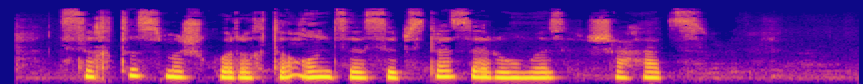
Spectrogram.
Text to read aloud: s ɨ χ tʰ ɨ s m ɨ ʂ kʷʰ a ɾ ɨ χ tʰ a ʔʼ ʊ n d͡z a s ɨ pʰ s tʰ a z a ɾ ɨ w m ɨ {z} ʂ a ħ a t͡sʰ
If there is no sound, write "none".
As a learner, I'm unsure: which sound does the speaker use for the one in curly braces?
z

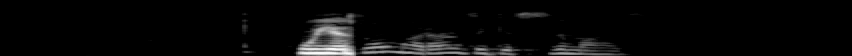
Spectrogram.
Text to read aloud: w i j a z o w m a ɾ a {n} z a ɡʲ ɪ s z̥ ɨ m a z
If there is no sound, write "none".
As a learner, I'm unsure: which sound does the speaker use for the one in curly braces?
n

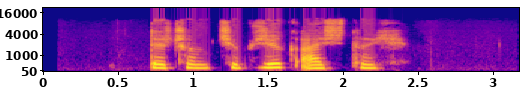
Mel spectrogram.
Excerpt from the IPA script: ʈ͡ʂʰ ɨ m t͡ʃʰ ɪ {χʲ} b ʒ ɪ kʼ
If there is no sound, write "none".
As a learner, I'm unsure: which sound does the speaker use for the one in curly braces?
none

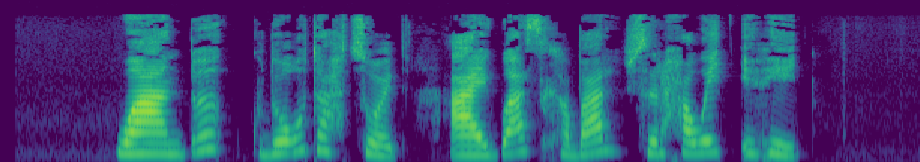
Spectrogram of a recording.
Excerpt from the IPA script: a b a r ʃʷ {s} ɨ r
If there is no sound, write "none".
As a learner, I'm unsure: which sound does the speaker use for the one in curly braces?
s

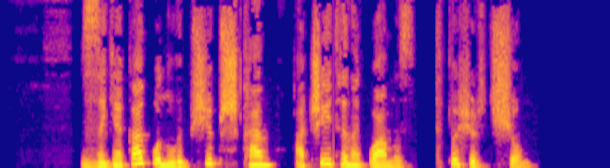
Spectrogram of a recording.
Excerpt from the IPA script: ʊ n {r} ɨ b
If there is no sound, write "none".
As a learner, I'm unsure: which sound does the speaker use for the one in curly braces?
l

